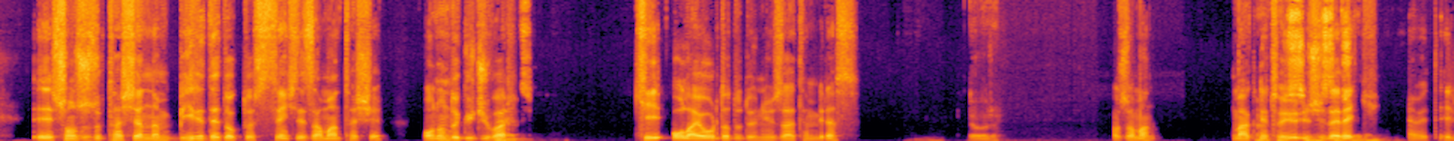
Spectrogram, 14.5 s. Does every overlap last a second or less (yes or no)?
no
